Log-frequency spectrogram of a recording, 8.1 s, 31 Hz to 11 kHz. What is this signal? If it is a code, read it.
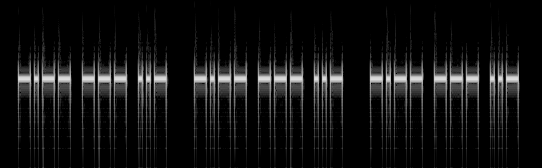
Morse code, heard as a keyed tone, about 20 wpm, 700 Hz. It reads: YOU YOU YOU
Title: Top 100 Words Repeated 20wpm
